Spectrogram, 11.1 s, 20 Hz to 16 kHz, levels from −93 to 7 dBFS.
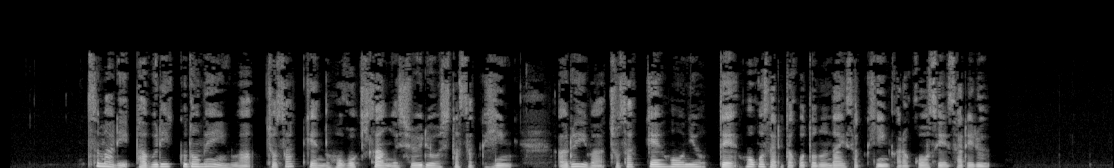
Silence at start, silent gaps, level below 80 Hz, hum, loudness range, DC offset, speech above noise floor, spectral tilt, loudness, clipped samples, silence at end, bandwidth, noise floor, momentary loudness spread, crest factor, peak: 0.9 s; none; -66 dBFS; none; 2 LU; under 0.1%; 53 dB; -5.5 dB/octave; -23 LUFS; under 0.1%; 1.25 s; 11.5 kHz; -76 dBFS; 7 LU; 22 dB; 0 dBFS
